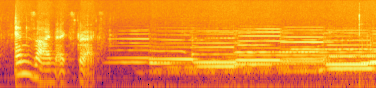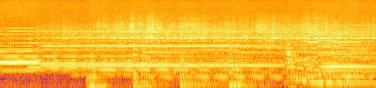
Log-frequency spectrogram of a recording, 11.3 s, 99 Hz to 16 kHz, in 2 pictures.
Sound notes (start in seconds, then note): 2.1 mysterious music; 6.3 buzzing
